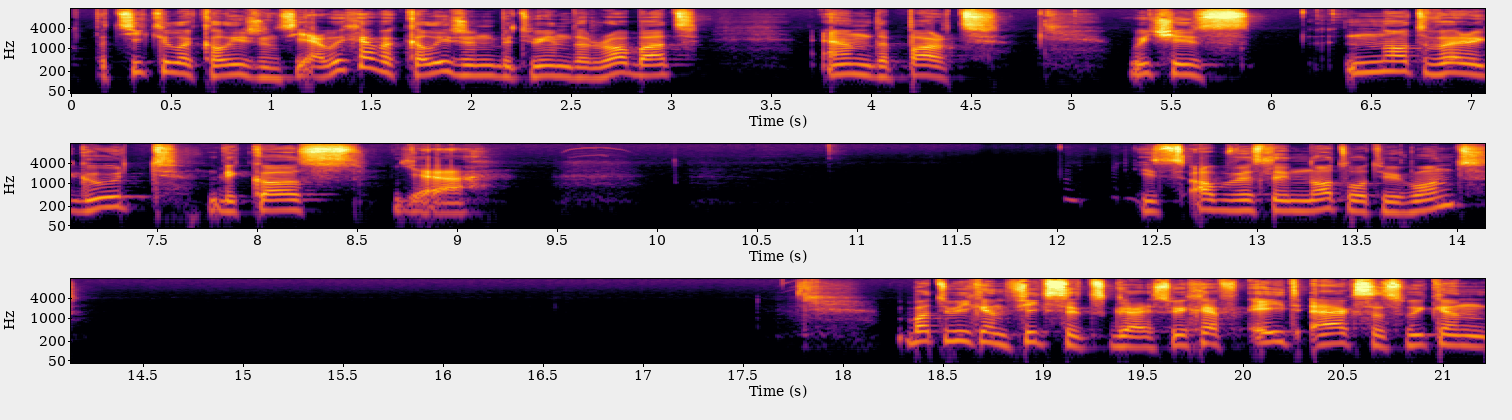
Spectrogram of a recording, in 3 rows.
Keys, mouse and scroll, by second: 0.2 right click, 0.4 scroll down 5, 1.3 right click, 3.0 scroll, 5.3 click, 6.3 click, 8.2 right click, 8.7 scroll down 3, 9.2 scroll up 3, 11.3 scroll.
